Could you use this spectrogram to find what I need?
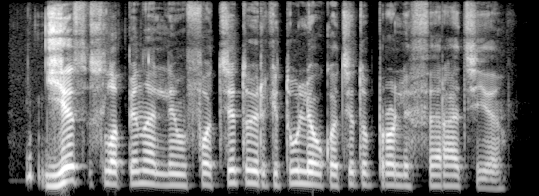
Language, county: Lithuanian, Klaipėda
